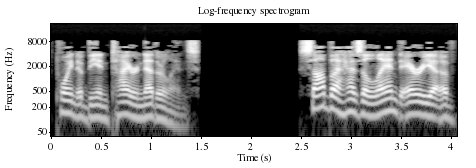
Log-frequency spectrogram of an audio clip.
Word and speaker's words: Saba: Saba, Dutch pronunciation, Sa-ba, is a Caribbean island which is the smallest special municipality officially public body of the Netherlands.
